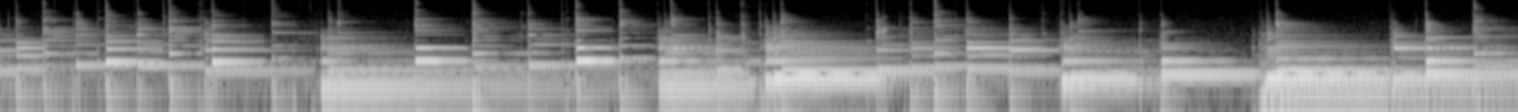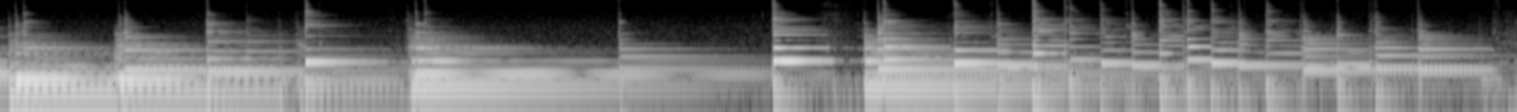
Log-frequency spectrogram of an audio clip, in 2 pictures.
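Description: Background music: an instrumental of plucked acoustic guitar, picked single notes ringing out over chords that change every few seconds.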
